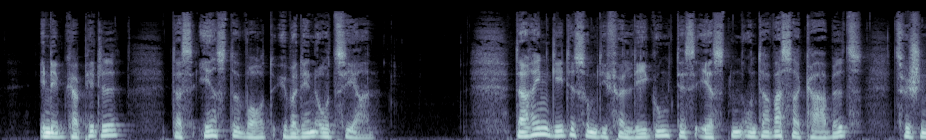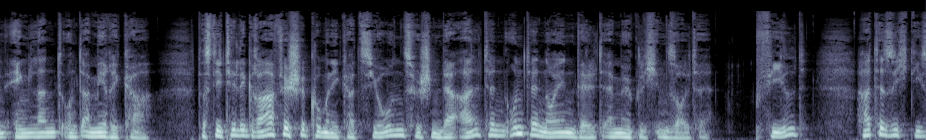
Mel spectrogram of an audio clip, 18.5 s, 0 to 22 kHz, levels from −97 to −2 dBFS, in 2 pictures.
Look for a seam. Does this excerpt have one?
yes; 1 cut; at 16.8 s

